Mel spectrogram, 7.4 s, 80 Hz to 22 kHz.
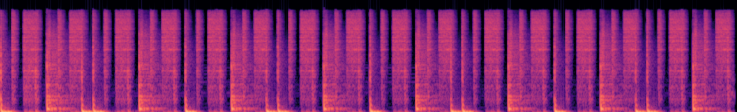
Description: A fast paced and pretty hard hitting punk style drumloop (Kick tuned to F#); 130 bpm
